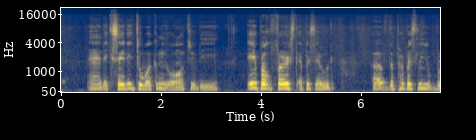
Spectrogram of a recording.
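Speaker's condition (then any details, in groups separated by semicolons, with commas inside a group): Cerebral palsy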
